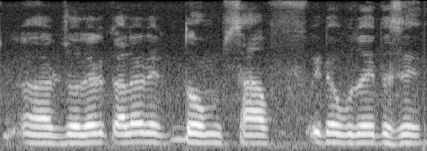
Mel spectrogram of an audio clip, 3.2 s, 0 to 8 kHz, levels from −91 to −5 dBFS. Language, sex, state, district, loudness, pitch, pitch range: Bengali, male, Tripura, West Tripura, -13 LUFS, 170 Hz, 165-180 Hz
